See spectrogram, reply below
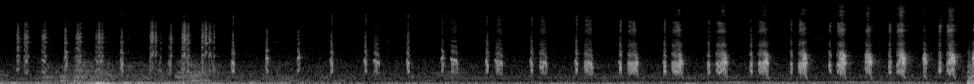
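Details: Male mountain partridge (keklik) kept for hunting, Darvoz, Tajikistan, 2020: a series of repeated chuk notes that grows steadily louder and quicker toward the end, with low rumbling beneath.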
